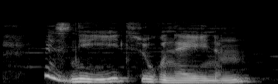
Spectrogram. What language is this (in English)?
Kabyle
